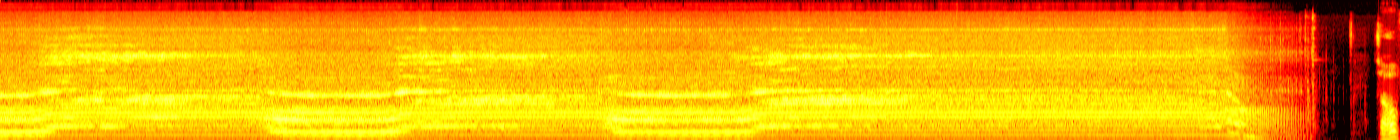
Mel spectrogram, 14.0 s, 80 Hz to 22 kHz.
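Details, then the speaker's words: Husqvarna 125B leaf blower two-stroke at full throttle during carb high-speed mixture tuning: note sags and burbles in repeated swings when richened (four-stroking), clearing when leaned out. "you noticed and could hear that I was basically going on off on off on off as I went to the left and I riched it you could hear it for stroking and then when I went just to the right you could hear it going away again"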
